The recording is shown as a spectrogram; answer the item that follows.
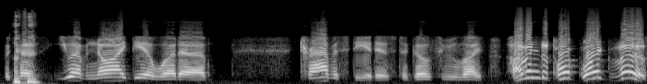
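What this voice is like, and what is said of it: Loud, abrasive announcer character voice. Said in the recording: “character voice. I'm doing a character voice ... people find you too loud, like too abrasive”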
